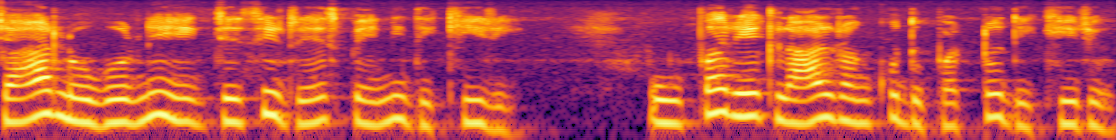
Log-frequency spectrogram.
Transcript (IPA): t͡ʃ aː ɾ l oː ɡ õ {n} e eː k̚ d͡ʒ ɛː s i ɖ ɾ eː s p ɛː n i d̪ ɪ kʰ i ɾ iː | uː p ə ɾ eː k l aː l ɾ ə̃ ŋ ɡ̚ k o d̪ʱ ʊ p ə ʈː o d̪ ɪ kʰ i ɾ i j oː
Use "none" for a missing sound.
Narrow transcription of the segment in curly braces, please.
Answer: n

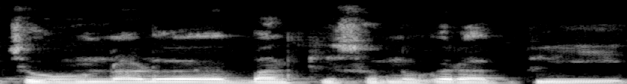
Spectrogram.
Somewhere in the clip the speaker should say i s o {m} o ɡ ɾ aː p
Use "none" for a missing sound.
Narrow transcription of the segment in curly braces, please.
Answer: n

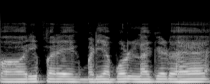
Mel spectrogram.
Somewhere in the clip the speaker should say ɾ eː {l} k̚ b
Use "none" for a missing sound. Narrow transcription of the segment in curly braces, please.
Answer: none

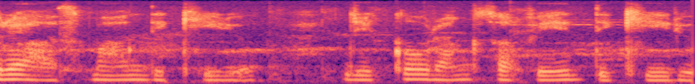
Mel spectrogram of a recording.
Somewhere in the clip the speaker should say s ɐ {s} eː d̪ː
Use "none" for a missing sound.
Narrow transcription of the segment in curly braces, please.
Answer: f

